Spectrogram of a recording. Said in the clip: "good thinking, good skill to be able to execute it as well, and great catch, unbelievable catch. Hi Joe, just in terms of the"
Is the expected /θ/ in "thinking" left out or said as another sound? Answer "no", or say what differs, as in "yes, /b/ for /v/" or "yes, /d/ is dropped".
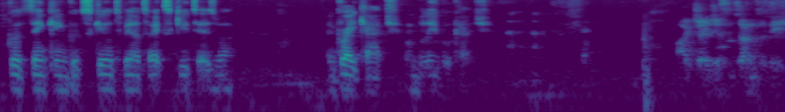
no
